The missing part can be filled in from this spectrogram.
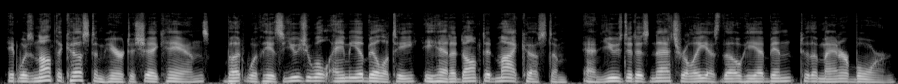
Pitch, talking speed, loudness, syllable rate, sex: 135 Hz, 220 wpm, -18 LUFS, 5.6 syllables/s, male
